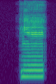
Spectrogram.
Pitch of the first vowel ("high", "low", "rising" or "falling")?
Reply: high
